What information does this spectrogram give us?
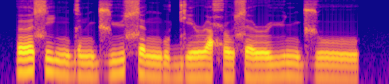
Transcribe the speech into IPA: ə s i ŋ ɡ ə n d͡ʒ y s ə ŋ u ɡʲ e ɹ ə ħ u s ə ɹ y n d͡ʒ u

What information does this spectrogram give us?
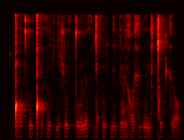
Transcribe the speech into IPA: ǃ ɔ t̪ʰ ũ ǃʰ i θ ð ə̃ k ɟ ə̃ ʃ ũ θ t̪ ũ lʲ ɔ θ ɟ æ θ ũ k ɡʲ ə̃ k æ̃ ɣ ɔ xʲ u ʎ ə̃ ɡʲ ə ǀ u ʈ kʲ ɔ

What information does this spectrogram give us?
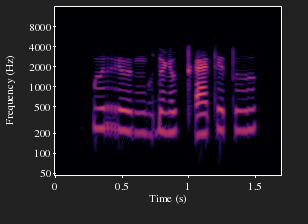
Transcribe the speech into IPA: k͡p ɯ r øː ŋ͡m o̤ ɗ ɯ ɳ ɯ kʼ æ t e t̪ ɯ

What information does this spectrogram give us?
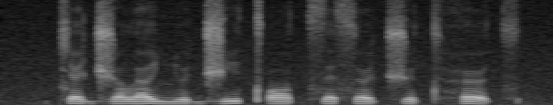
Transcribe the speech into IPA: c ɛ d͡ʒ ɔ l ɐ ʎ ɵ d͡ʒ i tʼ ɔ t͡s ɛ s œ t͡ʃ ɵ t h œ t͡s

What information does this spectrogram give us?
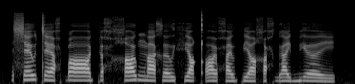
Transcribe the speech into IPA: s ɛ u̯ t ɛː ħ ɓ ɑː pʲ ə ħ χ ɑ u̯ ŋ͡m a x əː u̯ fʲ ɑ qʼ ɑ y̯ ħ ɛ u̯ pʲ ɑ χ ə ħ ɡ a i̯ bʲ əː i̯

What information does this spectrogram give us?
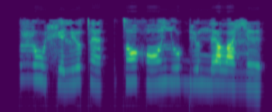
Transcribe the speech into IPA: ɮ u xʲ a lʲ o t ɛ̃ | t ɔ̃ x ɔ̃ ʎ u ɡʲ u n e lˠ ɛ ɮ ɪ

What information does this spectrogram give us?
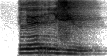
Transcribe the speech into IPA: l ɛ r i zʲ ɨ

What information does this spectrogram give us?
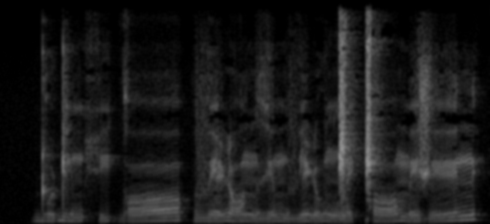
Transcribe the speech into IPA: ɖ u˨˩˦ ɖ i˨˩˦ m h i˩˧˩ ɡ ɔː˨˥ | v e˨˩˦ ɳ ɔ˩˧˩ n ɣ ɪ˩˧˩ m v i˩˧˩ ɳ u˩˧˩ ŋ͡ǁ ɪ˩˧˩ ǁ ɔː˨˩˦ m e˩˧˩ ʒ ɪː˨˥ n

